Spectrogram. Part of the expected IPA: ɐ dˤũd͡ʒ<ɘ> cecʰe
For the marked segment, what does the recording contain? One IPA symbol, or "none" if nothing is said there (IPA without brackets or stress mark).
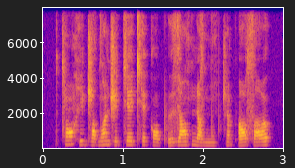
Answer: ɘ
